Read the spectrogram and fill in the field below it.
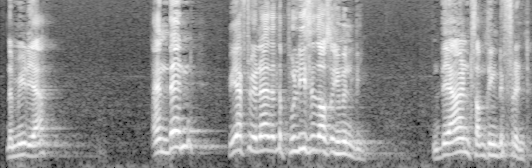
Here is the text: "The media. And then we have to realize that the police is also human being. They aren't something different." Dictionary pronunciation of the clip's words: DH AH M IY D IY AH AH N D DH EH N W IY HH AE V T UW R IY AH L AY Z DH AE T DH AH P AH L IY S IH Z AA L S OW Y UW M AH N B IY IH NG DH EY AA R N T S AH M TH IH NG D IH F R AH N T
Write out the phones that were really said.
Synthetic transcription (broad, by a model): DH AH M IY D IY AH AH N D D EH N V IY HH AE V T UW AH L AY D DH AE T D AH P AH L IY S IH Z AA L S OW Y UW M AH N B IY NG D EY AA N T S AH M T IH NG D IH F R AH N T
